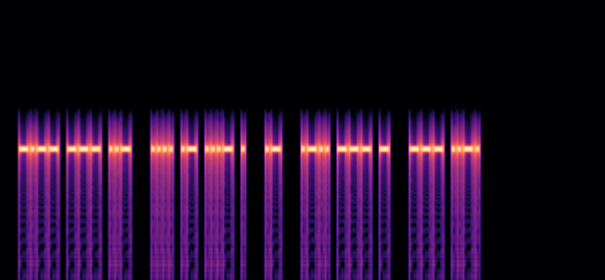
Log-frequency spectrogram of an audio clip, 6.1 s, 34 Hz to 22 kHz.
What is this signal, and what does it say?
Morse code, heard as a keyed tone, about 40 wpm, 700 Hz. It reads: YOU HAVE A LOT OF
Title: Sets of 5 Words Encore 40wpm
